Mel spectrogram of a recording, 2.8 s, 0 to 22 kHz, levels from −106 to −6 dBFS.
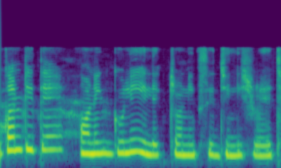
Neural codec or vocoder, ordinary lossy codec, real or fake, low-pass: codec, 16 kHz, 4 kbps, FunCodec, trained on Chinese and English, 50 frames a second; none; fake; none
